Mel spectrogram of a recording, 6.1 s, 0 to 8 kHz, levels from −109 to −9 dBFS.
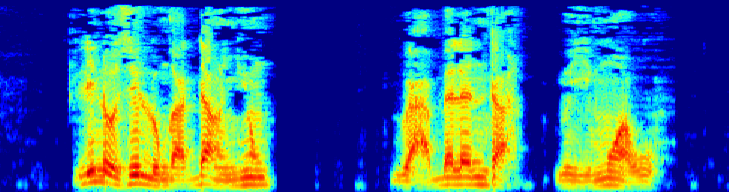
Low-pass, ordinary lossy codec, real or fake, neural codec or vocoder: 7.2 kHz; MP3, 32 kbps; real; none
